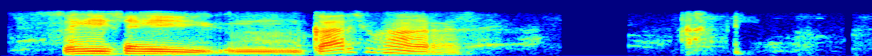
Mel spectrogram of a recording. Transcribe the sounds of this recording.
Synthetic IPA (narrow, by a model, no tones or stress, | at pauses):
sɐɦiːsɐɦikaːɾt͡ʃʰukʰãːd̪ɐɾkʰɐs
